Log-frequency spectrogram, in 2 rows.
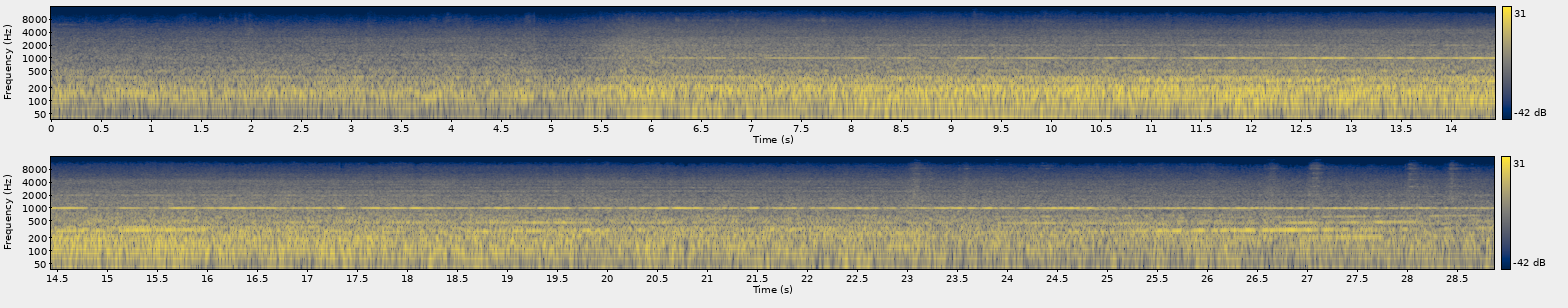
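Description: Freight train hauled by an EH500 electric locomotive running by, a steady rail rumble that grows louder about five seconds in, with a steady high whine over it from then on.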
